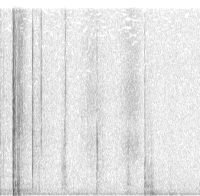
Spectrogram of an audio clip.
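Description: Cardboard coin holders being handled on a table: a few sharp clicks and taps, the loudest just after the start, with fainter ones over the next second and a half.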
